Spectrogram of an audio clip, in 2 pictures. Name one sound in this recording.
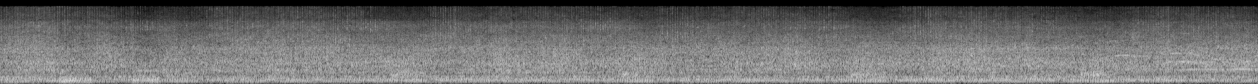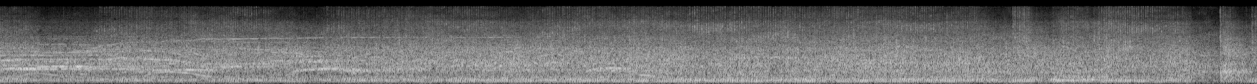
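A motorcycle engine drones at steady throttle while circling around a wooden wall.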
